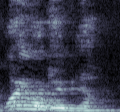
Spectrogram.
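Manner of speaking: put-on "Why you want, baby doll" in one quick low run; "Why you want, baby doll" low, with no gaps; words run together. Shown as a demonstration. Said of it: "I run mine together".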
